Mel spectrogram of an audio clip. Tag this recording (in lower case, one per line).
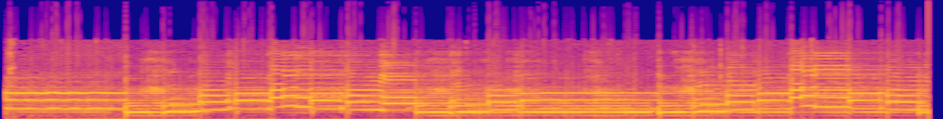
musical instrument
guitar
music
